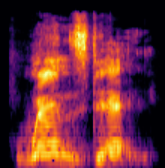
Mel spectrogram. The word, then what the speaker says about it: Wednesday: week Wednesday Wednesday now there's a D in the middle of this word and you might be asking well Michael why is there a D in the middle of the word if we don't pronounce it I don't know but that's what we do Wednesday there are two syllables Wednesday Wednesday Wednesday next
